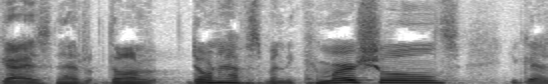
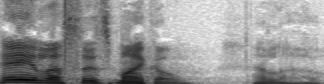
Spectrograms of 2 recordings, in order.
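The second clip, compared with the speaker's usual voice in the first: put-on deadpan, flat delivery; 5 dB louder than usual. Retelling how he opens a phone call to Leslie, in mock deadpan. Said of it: "it's like deadpan".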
